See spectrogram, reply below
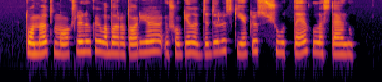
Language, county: Lithuanian, Kaunas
